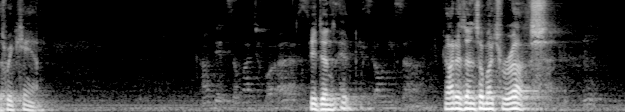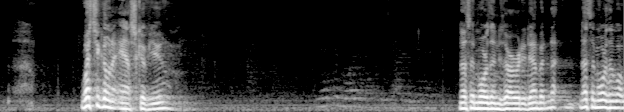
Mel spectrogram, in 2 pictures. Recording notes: Wednesday Night Class. Downtown Church Of Christ Audio Sermon.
